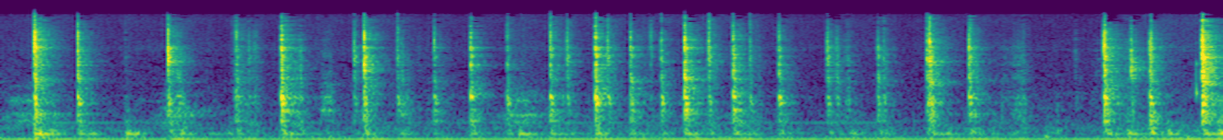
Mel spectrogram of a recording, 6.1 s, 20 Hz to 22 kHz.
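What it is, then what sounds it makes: Plastic case, scratched along ridges. Fingernails scratch and tap across the ridges of the slotted rim on an old purple plastic tattoo kit case, a hollow cylindrical holder. About 26 short, bright, ratchet-like clicks ring out in an uneven run, each dying away almost instantly, with little low end.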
